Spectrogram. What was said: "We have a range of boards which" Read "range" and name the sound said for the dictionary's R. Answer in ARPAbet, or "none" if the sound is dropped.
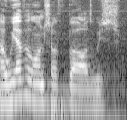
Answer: W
